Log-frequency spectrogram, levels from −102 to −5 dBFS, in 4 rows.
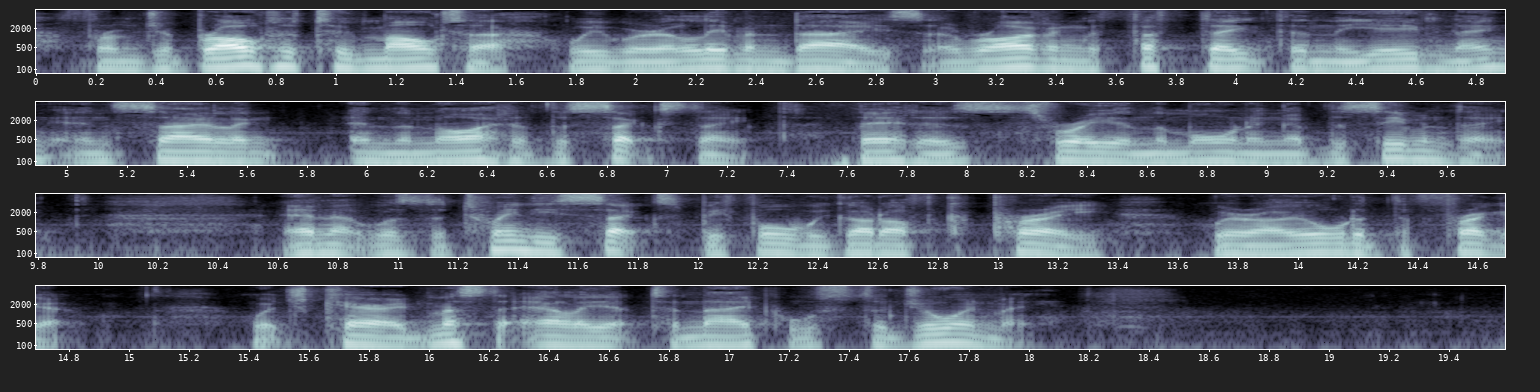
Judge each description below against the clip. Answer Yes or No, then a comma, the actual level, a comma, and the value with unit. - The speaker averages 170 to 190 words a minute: Yes, average, 175 wpm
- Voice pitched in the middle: No, very low, 95 Hz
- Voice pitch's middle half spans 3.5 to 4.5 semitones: No, narrow, 2.4 semitones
